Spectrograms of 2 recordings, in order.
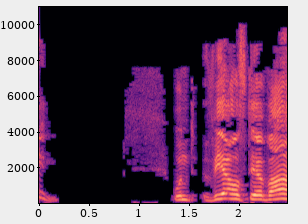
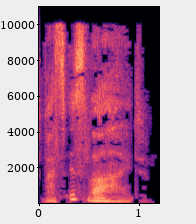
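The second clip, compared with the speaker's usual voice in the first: thoughtful; 7 semitones lower than usual. Acted. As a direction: ask it as if weighing the question. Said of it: "Ob er das nachdenklich sagt". (nachdenklich, leiser und tiefer)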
